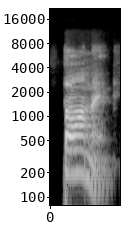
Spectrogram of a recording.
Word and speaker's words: stomach: It's not either. It's stomach. Stomach.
